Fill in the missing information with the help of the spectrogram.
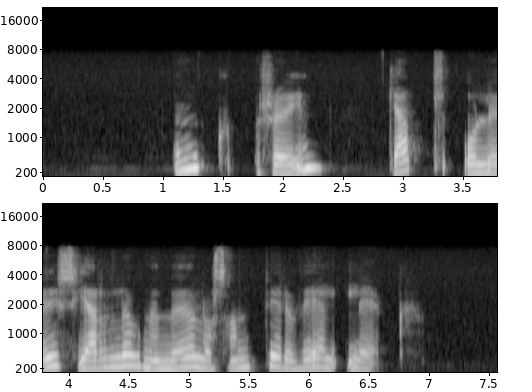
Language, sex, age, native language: Icelandic, female, 50-59, Icelandic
